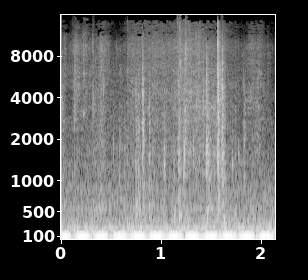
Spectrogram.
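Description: Low, steady hum of a car running, inside its cabin, pulsing at a quick regular beat, with a few faint clicks and rustles over it.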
